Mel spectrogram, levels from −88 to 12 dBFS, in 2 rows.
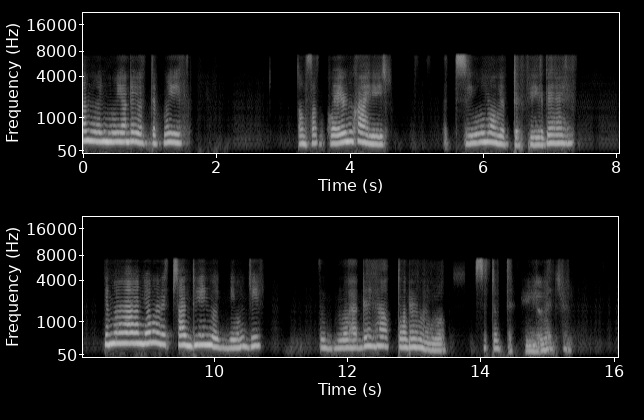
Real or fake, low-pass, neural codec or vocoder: fake; 7.2 kHz; codec, 16 kHz, 0.5 kbps, FreqCodec, smaller model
